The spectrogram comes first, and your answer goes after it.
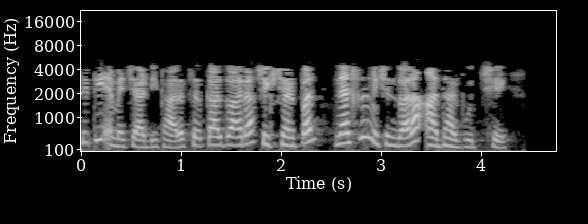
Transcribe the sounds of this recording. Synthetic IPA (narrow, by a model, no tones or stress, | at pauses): sit̪iɛmet͡ʃaɾɖibʱaɾət̪səɾkaɾd̪ʋaɾaʃɪkʃəɳ̃pəɾnɛʃnəlmiʃənd̪ʋaɾaʔad̪ʱaɾbʱut̪̚t͡ʃʰe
